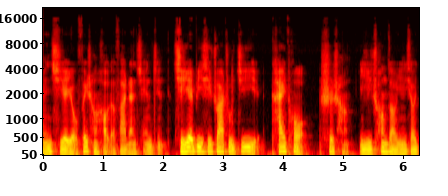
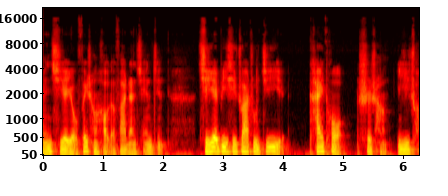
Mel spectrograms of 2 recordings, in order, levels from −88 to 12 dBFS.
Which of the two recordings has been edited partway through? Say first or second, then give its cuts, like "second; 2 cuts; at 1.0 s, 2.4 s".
first; 2 cuts; at 2.1 s, 3.7 s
